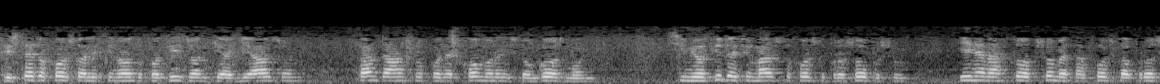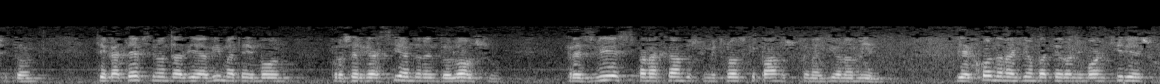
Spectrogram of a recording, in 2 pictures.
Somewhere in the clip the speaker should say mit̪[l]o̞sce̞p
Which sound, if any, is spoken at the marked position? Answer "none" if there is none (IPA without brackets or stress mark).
ɾ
